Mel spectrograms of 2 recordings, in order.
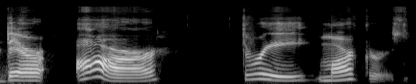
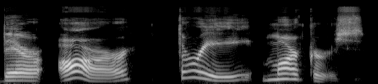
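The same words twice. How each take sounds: First: Slow, stretched teacher model; slow stressed drill voice; slow model sentence. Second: Slow drill with three stressed; careful slow teacher model; slow model sentence. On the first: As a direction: say each word slowly for the class to copy. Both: Shown as a demonstration. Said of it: "Can you say this?".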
